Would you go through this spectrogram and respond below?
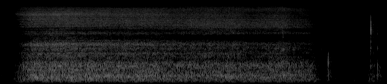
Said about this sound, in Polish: więc powiedzmy na sam początek 4 sekundy wdechu, 4 sekundy zatrzymania, 4 sekundy wydechu przez nos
